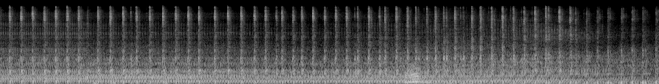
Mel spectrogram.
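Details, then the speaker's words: 1966 Suzuki K15, stock 80cc two-stroke, cold start with a little choke, warming up: sharp, rapid ring-ding popping at steady idle, very loud for so small an engine, easing slightly at the end; cause of loudness unknown. "yeah I don't know if you're gonna hear all of that is pretty loud letting it warm up right now"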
